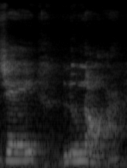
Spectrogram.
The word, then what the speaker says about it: Jai Lunar: In case you guys are wondering how to pronounce that, it's Jai Lunar.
